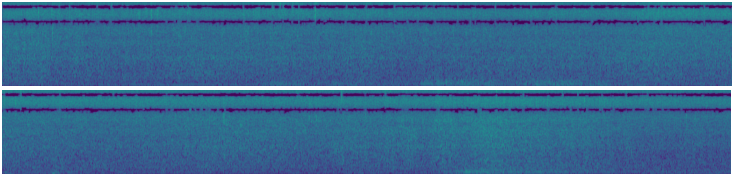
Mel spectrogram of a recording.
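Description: Heavy rain pouring down on trees, leaves and grass: a dense, steady hiss that swells twice with a deeper, fuller rush, about nine seconds in and again about twenty-four seconds in.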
